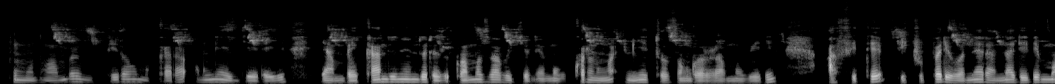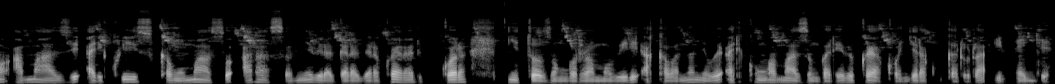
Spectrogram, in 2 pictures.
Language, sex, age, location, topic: Kinyarwanda, male, 18-24, Kigali, health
